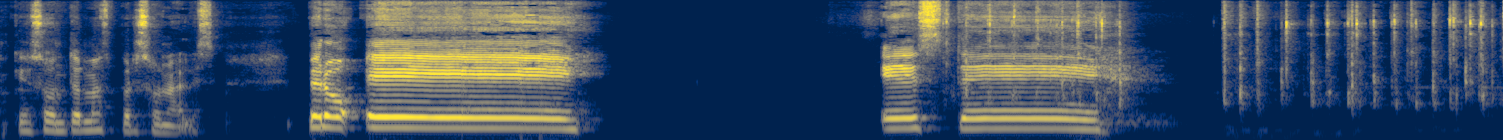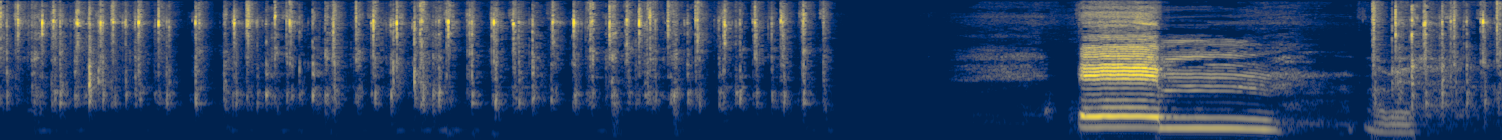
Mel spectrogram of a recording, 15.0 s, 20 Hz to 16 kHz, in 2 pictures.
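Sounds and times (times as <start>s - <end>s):
speech: 0.1s - 3.0s, 4.4s - 5.7s, 12.9s - 14.8s
typing on a computer keyboard: 4.6s - 11.8s, 14.4s - 15.0s.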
